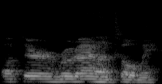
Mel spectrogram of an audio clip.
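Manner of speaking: ordinary talk, nothing marked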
